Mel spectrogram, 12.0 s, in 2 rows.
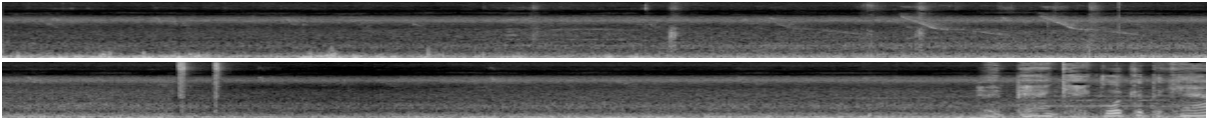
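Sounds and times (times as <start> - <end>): steady low rumble: 0.0 - 11.2
birds whistling calls: 1.7 - 5.8
sharp clicks: 6.8 - 7.4.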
